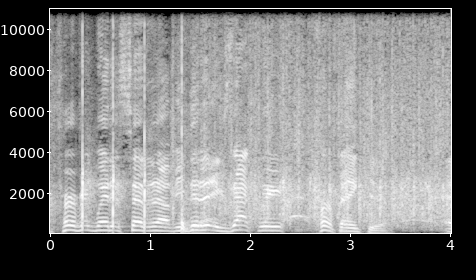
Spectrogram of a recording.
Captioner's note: applause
